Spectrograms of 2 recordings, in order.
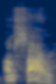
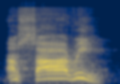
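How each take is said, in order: First: Said in the usual way. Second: Sorry belted out louder, drawn long; a hammed-up shout of an apology; mock loud apology. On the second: Shouting a fake sorry at the viewers, hammed-up and loud.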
